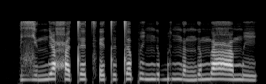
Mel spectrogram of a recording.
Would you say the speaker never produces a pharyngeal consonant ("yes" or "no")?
no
